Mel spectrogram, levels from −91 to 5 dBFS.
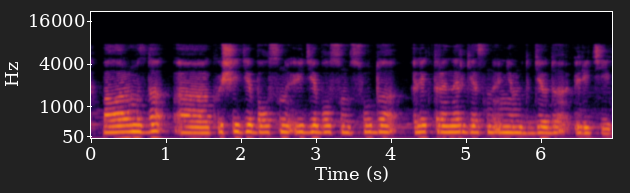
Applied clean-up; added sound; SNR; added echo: none; none; none; reverberation time 0.3 s.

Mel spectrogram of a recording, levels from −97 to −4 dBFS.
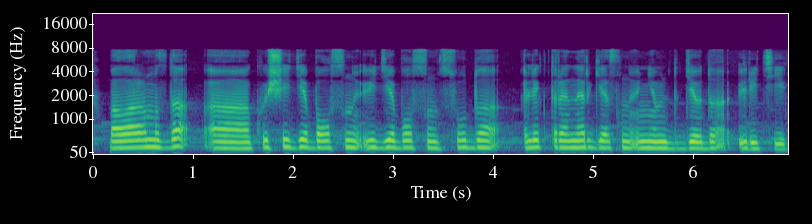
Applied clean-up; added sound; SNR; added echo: none; none; none; none.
